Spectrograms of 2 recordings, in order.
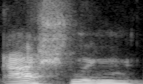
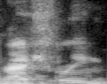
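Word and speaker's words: Aisling: I believe is her name I learn it's pronounced Ashling Ashling Ashling B very very good I'd not seen H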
